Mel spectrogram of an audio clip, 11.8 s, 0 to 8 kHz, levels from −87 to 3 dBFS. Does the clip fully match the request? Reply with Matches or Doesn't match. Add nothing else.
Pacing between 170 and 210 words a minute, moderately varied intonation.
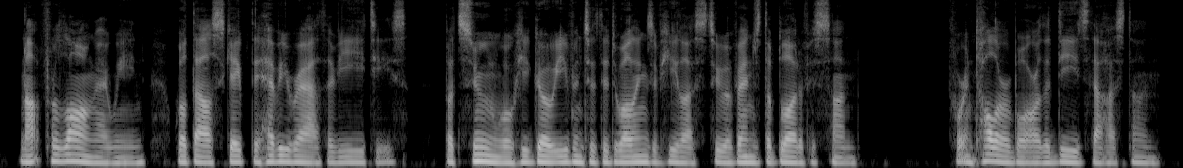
Doesn't match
